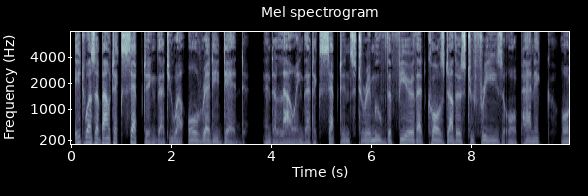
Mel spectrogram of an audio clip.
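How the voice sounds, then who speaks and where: A man narrating a dramatic scripted first-person war story as a grim, war-weary soldier, in a grave, measured, deliberate delivery. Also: very deep voice, darkish tone, dry recording, studio quality. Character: grim war-weary penal legion soldier recounting battles. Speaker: narrator of a fan lore channel.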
